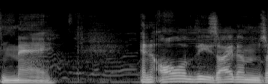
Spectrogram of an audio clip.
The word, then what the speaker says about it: me: carries all of the what is called May, M um pronounced May.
